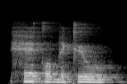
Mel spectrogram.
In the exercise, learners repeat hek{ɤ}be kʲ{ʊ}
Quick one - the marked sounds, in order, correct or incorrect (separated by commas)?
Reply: incorrect, incorrect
